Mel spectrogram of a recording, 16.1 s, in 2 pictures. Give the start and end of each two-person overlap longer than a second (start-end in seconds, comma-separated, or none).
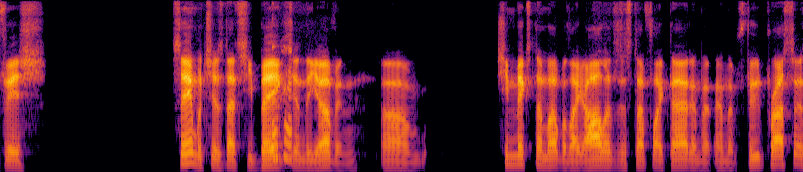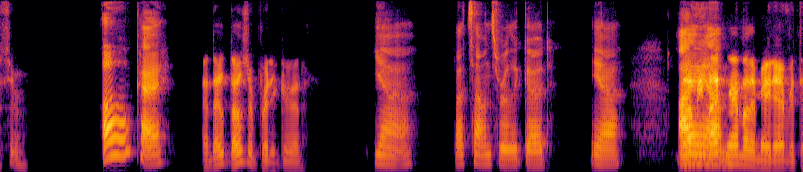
none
